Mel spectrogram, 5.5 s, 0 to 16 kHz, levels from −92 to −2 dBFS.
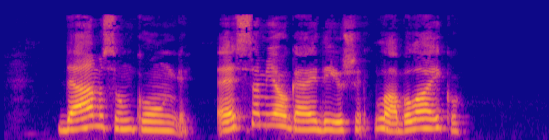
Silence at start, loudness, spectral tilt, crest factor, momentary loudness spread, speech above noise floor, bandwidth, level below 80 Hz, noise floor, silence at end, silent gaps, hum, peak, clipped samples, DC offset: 0.6 s; -21 LUFS; -5.5 dB/octave; 18 dB; 12 LU; 61 dB; 11.5 kHz; -68 dBFS; -81 dBFS; 0.9 s; none; none; -4 dBFS; under 0.1%; under 0.1%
